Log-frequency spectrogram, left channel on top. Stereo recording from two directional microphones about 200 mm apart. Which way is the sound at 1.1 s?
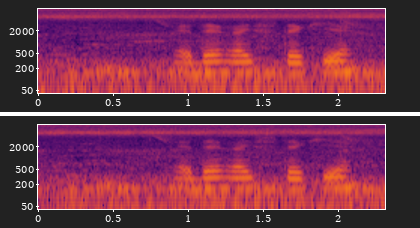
Centre (ahead or behind).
